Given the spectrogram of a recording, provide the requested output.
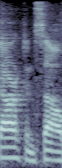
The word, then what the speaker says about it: Arkansas: you say it I I say it Arkansas but it's spelled it's spelled it's jacked up it's AR Kansas yeah y'all just took Kansas and put Ark on it don't you remember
